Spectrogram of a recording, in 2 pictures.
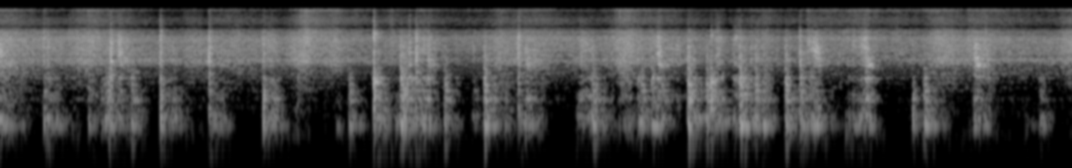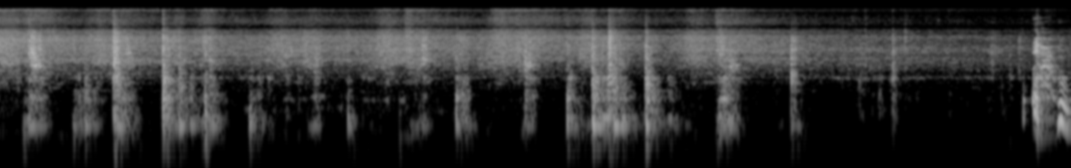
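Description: Chicken masala sautés in a pan, with a constant sizzle and frequent scraping stir strokes of a spoon against the metal, close and fairly quiet, plus an occasional cough.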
